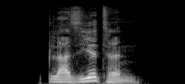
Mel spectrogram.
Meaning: inflection of blasiert: 1. strong genitive masculine/neuter singular 2. weak/mixed genitive/dative all-gender singular 3. strong/weak/mixed accusative masculine singular 4. strong dative plural
- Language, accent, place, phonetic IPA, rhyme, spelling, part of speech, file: German, Germany, Berlin, [blaˈziːɐ̯tn̩], -iːɐ̯tn̩, blasierten, adjective, De-blasierten.ogg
